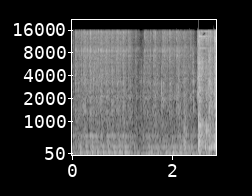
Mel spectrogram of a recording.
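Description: A sewing machine runs in quick, even rattling pulses as it stitches fabric for a notebook cover, followed by a louder, rougher burst of noise near the end.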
